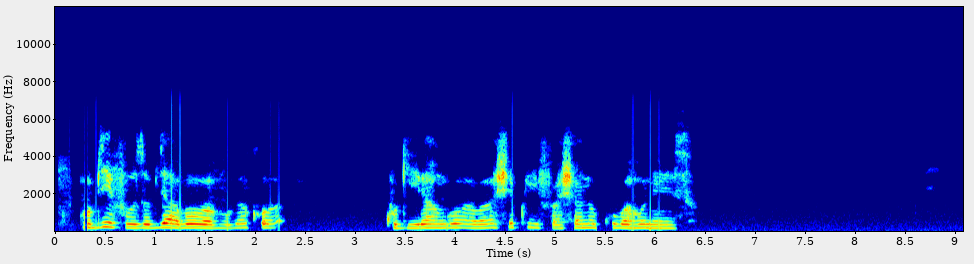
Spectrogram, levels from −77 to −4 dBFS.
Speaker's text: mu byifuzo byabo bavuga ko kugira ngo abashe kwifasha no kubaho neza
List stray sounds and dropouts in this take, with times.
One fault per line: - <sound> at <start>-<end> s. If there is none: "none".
none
